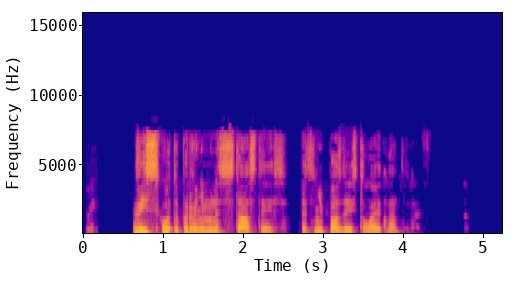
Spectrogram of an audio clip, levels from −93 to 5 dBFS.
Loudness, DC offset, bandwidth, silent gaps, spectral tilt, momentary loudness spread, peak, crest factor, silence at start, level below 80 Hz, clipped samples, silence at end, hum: -18 LUFS; under 0.1%; 8 kHz; 0.21-0.63 s, 2.61-2.69 s; -4 dB/octave; 15 LU; -2 dBFS; 18 dB; 0.05 s; -56 dBFS; under 0.1%; 1.3 s; none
